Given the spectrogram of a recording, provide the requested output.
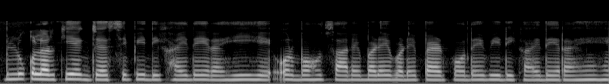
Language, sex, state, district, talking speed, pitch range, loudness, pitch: Hindi, female, Chhattisgarh, Raigarh, 185 wpm, 210-220 Hz, -22 LUFS, 215 Hz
